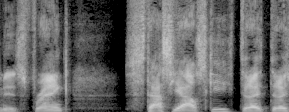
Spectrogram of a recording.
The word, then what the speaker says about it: Stasiowski: since the beginning and his name is Frank stasiowski did I did I pronounce it right Frank was I close Perfect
